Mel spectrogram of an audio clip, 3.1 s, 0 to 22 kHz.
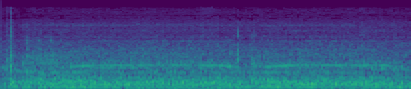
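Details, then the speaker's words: Toyota Revo D4D 4-cylinder direct-injection diesel with check light on, pedal floored: flat, unchanging drone that never climbs in pitch, sound turned harsh; won't take revs, cause not yet known. "Race नहीं ले रही और अभी बंद हो जाएगी थोड़ी देर बाद।"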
